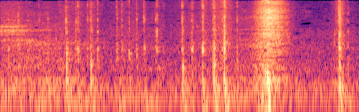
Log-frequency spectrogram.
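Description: Faint, quick typing on a computer keyboard, many light key clicks in an uneven rhythm with one louder clack partway through.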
